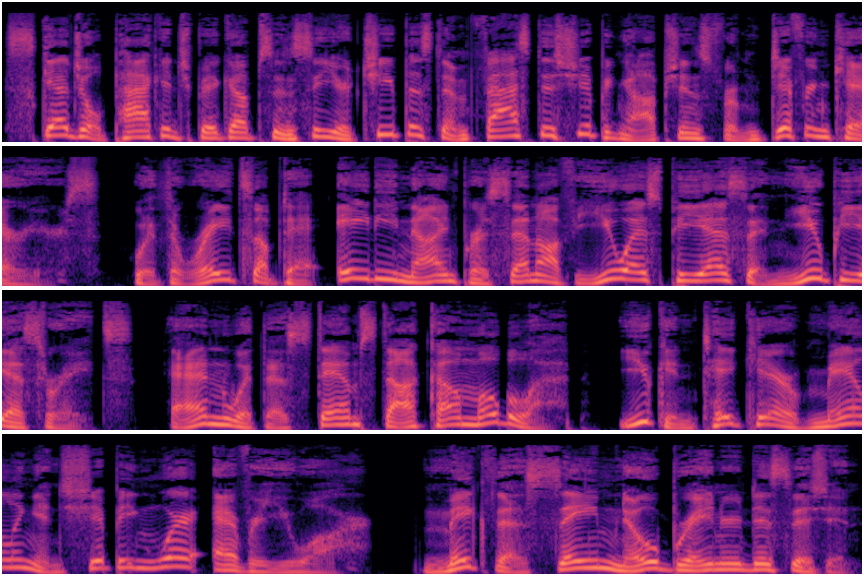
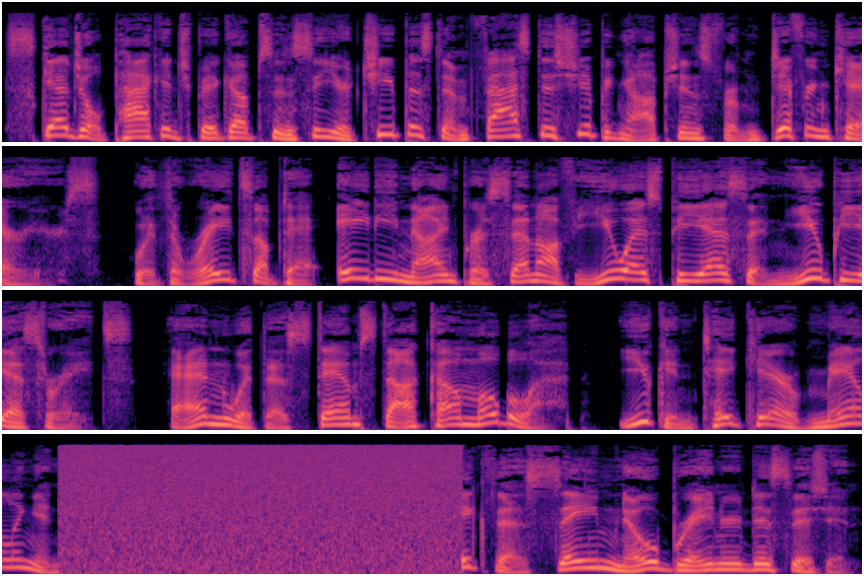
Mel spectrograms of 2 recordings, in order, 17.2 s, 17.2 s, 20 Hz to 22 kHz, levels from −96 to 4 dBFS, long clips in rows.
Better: first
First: none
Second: audio cutting out; filled with static; at 13 s for 2 s

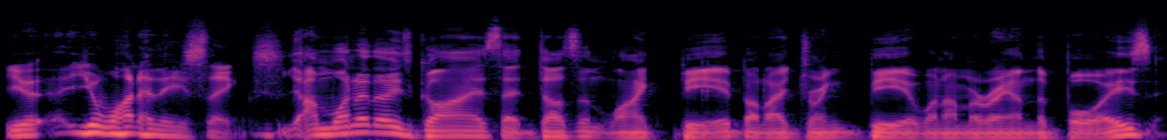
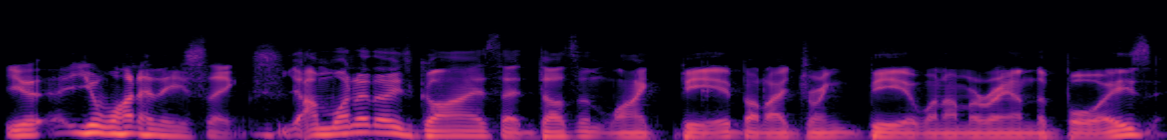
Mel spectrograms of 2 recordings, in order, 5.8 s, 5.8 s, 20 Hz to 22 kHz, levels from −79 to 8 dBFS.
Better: first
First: none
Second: muffled; slightly; fading above 3 kHz

